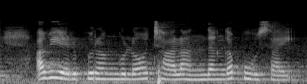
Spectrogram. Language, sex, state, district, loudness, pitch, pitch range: Telugu, female, Telangana, Komaram Bheem, -16 LUFS, 245 Hz, 230-265 Hz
